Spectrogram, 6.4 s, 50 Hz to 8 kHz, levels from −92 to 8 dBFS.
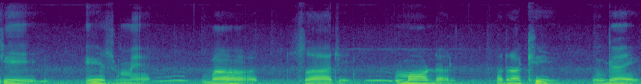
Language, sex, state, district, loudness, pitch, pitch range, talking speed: Hindi, male, Madhya Pradesh, Umaria, -19 LUFS, 155 Hz, 140-170 Hz, 65 wpm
